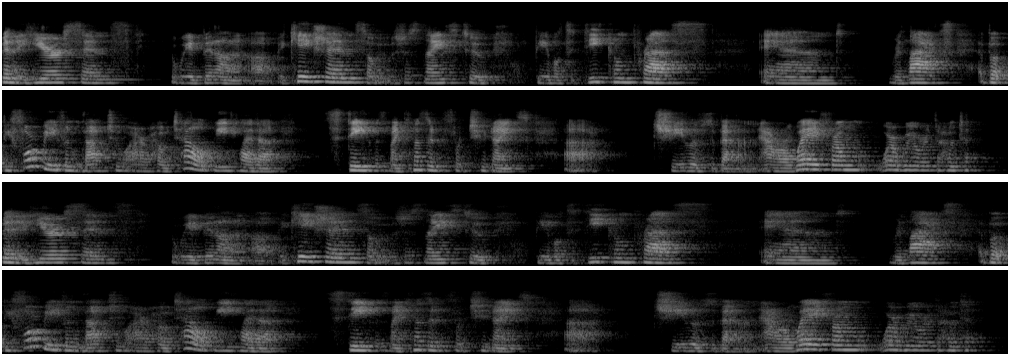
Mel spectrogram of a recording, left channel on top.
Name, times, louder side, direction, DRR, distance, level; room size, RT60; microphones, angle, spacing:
voice 1, 0.0-1.4 1.7-8.3 8.9-13.0 13.3-16.0 16.6-19.7, left 3 dB, 85° left, 1 dB, 1.3 m, -35 dB
17.5 x 7.0 x 2.5 m, 0.90 s
head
